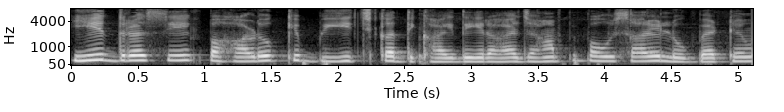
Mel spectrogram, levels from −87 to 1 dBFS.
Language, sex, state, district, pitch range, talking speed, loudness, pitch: Hindi, female, Uttar Pradesh, Lucknow, 210-250 Hz, 220 wpm, -17 LUFS, 225 Hz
